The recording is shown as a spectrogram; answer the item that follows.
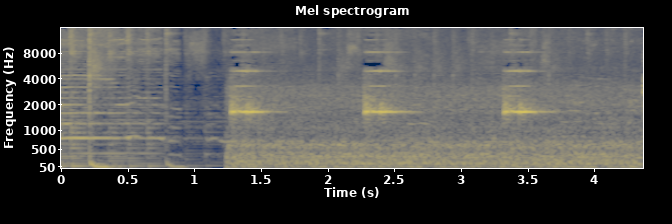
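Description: Background pop music that stops about a second in, then three short, identical electronic beeps a second apart over a steady hiss: an interval timer counting down the last seconds of the exercise.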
